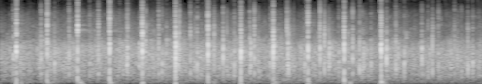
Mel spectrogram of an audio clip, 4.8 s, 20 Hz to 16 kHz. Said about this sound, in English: What a wonderful conference this has been. Let's just take 1 second again and give a round of applause to all these presenters.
